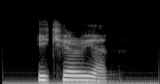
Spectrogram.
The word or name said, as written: icarian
